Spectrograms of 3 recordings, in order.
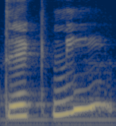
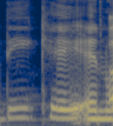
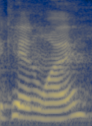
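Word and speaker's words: DKNY: um oh by by Dicky how do you pronounce that brown the DK DK and Y oh DK and Y yes DK and Y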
